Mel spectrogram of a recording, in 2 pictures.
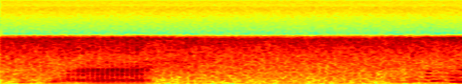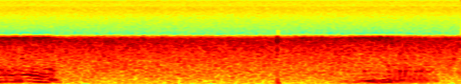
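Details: English bulldog fast asleep, snoring softly in three quieter, rasping low breaths several seconds apart, the middle one more broken and fluttering, with steady hiss behind.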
